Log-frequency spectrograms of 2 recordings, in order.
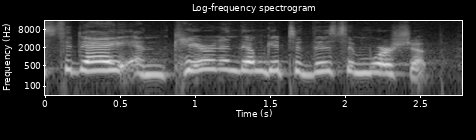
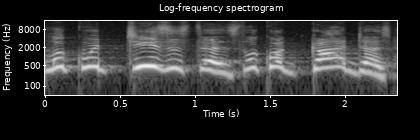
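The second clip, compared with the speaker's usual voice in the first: excited; 5 semitones higher, 5 dB louder than usual. Retold or imitated. Believers rejoicing together after release.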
